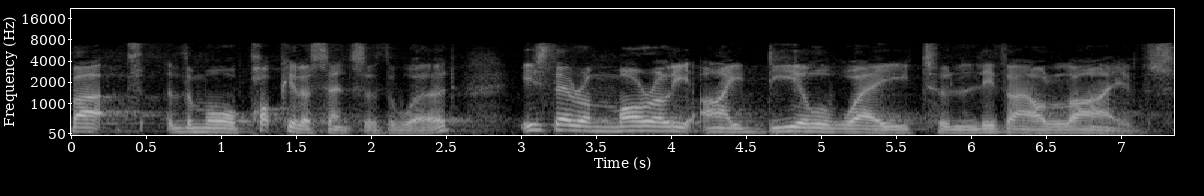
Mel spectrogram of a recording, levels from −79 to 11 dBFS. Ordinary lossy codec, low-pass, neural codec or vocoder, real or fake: MP3, 48 kbps; 7.2 kHz; none; real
